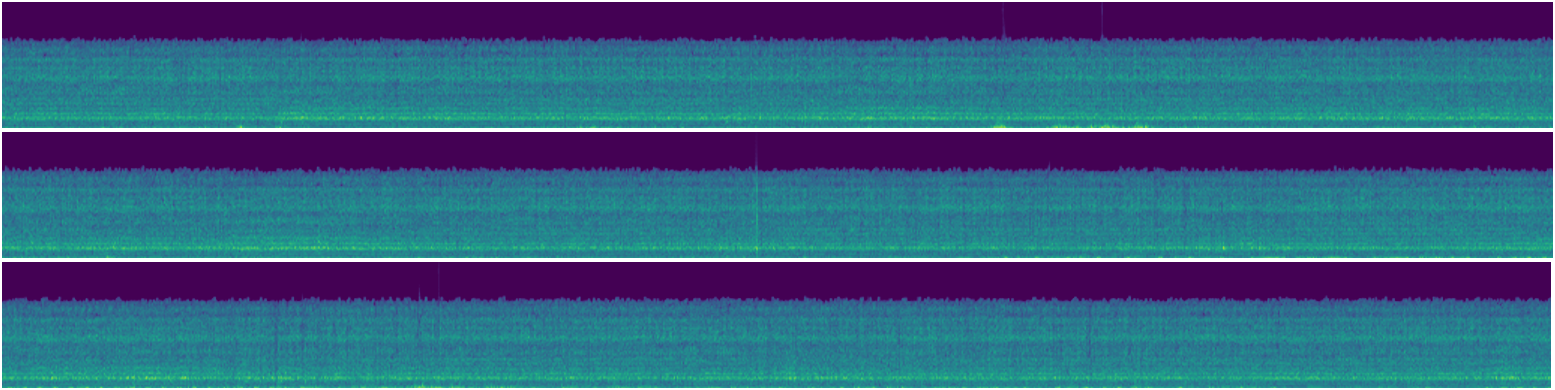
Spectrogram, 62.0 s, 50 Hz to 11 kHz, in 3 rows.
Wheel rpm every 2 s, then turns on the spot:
120, 110, 110, 110, 120, 110, 120, 110, 110, 110, 110, 110, 110, 110, 120, 120, 120, 110, 110, 110, 110, 120, 120, 120, 120, 120, 110, 110, 110, 120, 110.
none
